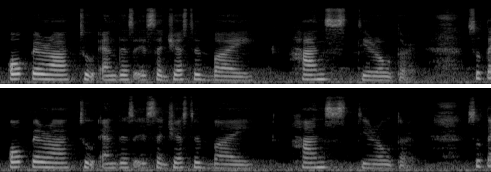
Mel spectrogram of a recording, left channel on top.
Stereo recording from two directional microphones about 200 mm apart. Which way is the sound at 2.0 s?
15° right (ahead or behind).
